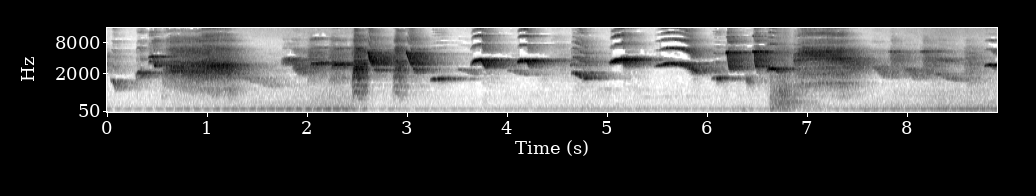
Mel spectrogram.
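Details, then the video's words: Chopi blackbird, baianinho style, performing in a kitchen: continuous loud song of rasping bursts, bright downslurred whistles and quick chattering notes repeated in short phrases, with a low mechanical hum beneath. "PÁSSARO PRETO BAIANINHO DA UMA PALHINHA NA COUZINHA !"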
